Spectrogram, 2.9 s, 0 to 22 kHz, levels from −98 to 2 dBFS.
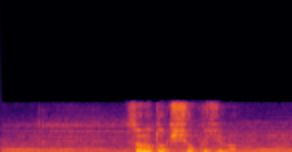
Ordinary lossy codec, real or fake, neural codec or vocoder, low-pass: MP3, 48 kbps; real; none; 7.2 kHz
